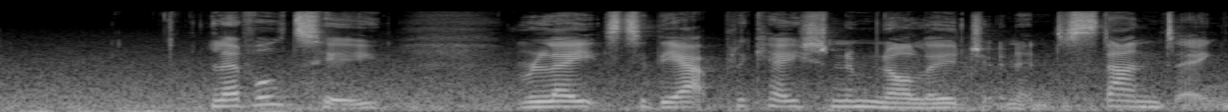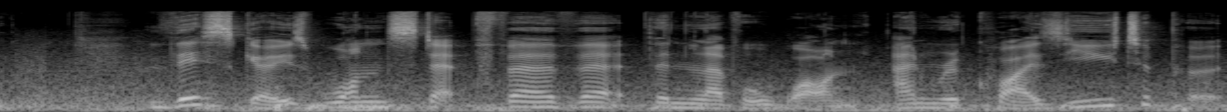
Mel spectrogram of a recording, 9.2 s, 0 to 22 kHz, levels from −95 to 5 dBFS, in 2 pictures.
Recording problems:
train or aircraft noise; noticeable; throughout; 10 dB below the speech

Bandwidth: 14.5 kHz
